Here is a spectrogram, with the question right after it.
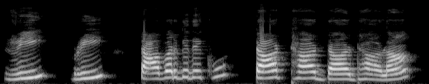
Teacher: हमारा टंग ट्विस्ट होके पैलेट को टच करता है। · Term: मूर्धा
